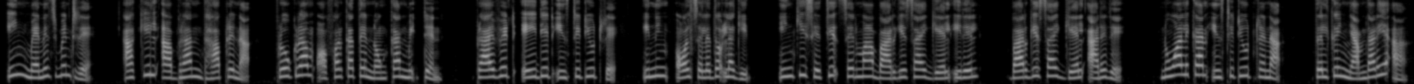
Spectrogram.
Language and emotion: Santali, neutral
